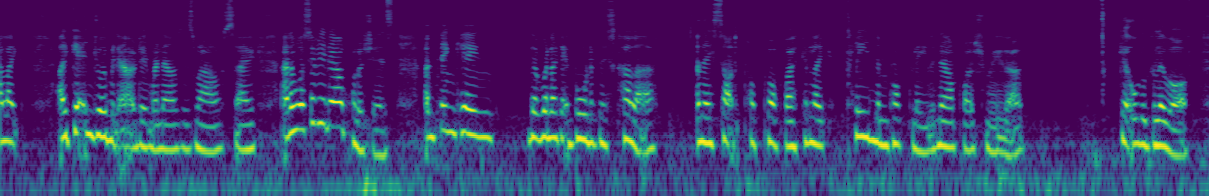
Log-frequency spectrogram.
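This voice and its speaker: A young British woman talks to her camera in a loose, rambling vlog style. Her voice is croaky and worn from tiredness, and she drifts through fillers and restarts. A faint hiss of background noise sits under her speech. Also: mid-range voice, mellow. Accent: British English. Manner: rambling, filler-heavy, self-correcting. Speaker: vlogger. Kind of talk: casual chatty vlog talk to camera.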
